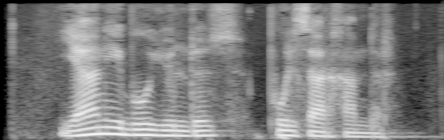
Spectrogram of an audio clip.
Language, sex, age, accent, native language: Uzbek, male, 18-24, Qashqadaryo, Uzbek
